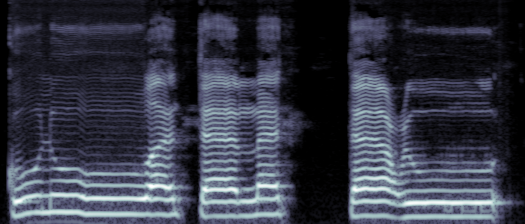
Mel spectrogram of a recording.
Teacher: تشدید آنے کی وجہ سے تا پر تھوڑا سا ٹھہراؤ رکھیں گے، عین کو صاف کر کے گلے سے ادا کریں گے · پھر میم کو ہم تا سے ملائیں گے جو کہ مشدد ہے، اس لیے میم کو اس تا سے ملا رہے ہیں۔ تشدید آنے کی وجہ سے تا پر تھوڑا سا ٹھہراؤ رکھیں گے · کاف کو باریک کر کے پڑھنا ہے اور کاف کو بالکل نہیں کھینچیں گے · واو مدہ کی وجہ سے لام کو ایک الف کے مقدار کھینچیں گے، اس واو کو بالکل نہیں کھینچنا ہے، تا کو بھی بغیر کھینچے پڑھیں گے۔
